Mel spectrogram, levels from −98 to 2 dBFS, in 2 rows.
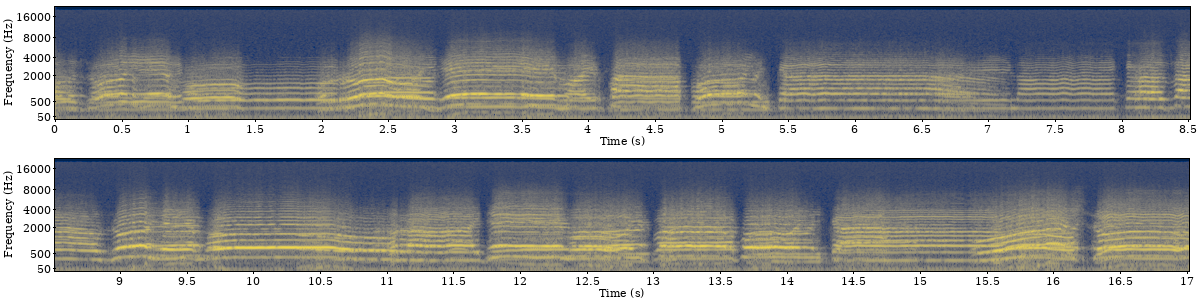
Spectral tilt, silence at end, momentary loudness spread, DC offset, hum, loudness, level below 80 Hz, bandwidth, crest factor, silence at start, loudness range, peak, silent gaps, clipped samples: -3.5 dB/octave; 0 s; 12 LU; under 0.1%; none; -14 LUFS; -42 dBFS; 19.5 kHz; 12 dB; 0 s; 9 LU; -2 dBFS; none; under 0.1%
